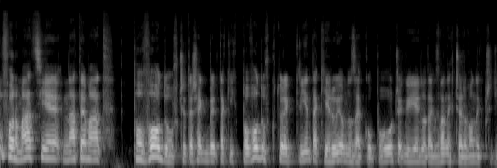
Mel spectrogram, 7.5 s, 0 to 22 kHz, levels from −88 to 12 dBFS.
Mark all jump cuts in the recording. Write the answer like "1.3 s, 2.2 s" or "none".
none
